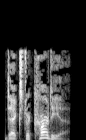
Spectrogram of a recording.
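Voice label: "dextrocardia", British English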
